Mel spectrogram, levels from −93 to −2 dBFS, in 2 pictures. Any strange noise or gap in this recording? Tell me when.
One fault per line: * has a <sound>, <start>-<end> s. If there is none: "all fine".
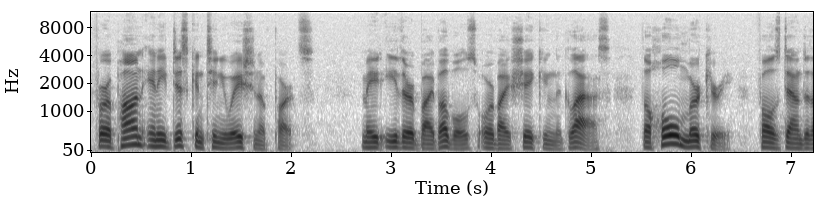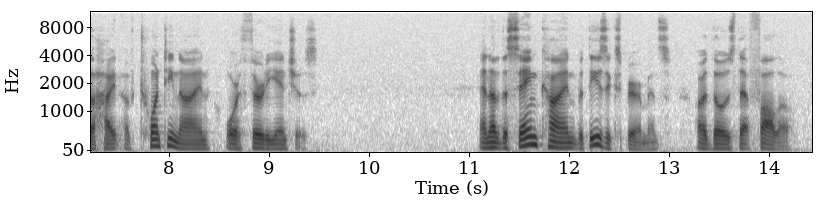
all fine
